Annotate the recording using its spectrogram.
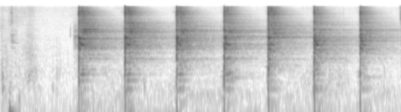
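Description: Claw hammer tapping a joiner into the end of a clothesline spreader bar: about seven even taps, roughly two a second, starting just under a second in, each with a short metallic ring.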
